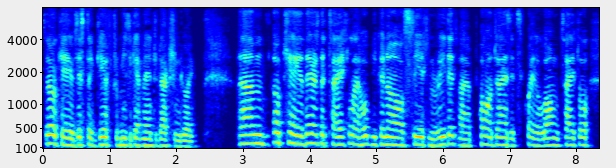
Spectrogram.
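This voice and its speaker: At a very fast pace, a man with a fairly high pitch and a Scottish accent keeps his intonation fairly even. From Scotland. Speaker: volcanologist. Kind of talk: lecture. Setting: video call.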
